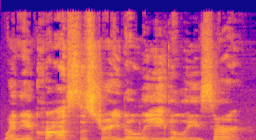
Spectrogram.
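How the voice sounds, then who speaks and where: A woman's voice: a little high, expressive, fairly quick, pushed and bright. A woman playing a sensible, exasperated crossing guard in a comic audio play, with dry, sarcastic delivery. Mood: polite.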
